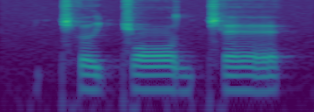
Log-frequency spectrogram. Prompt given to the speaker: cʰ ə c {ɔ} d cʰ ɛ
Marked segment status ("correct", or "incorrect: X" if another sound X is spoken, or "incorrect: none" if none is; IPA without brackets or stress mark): correct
